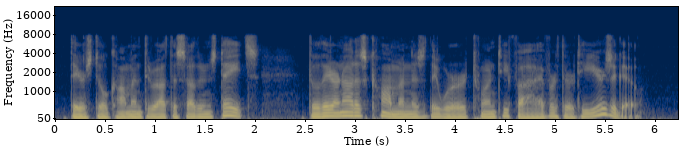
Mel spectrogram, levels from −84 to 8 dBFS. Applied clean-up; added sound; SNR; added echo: none; none; none; none.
